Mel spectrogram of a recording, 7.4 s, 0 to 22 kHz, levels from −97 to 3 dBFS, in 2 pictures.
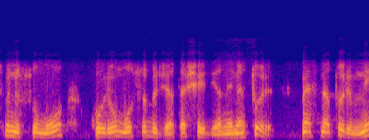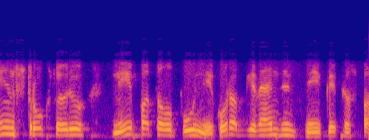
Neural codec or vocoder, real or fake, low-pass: none; real; 7.2 kHz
